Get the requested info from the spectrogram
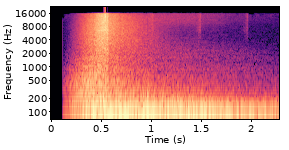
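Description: Whoosh sound effect over a deep low rumble, swelling in fast, peaking about half a second in, then fading slowly: the sting of a TV news channel's animated logo intro.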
